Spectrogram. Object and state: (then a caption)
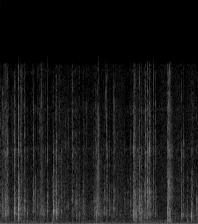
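Plastic keyboard keys clacking. A hollow plastic gaming keyboard is held up in front of the body while fingertips press a soft cleaning gel into the keys. The keys give off a quick, irregular run of sharp, bright clacks with faint sticky crinkling between them. A steady low hum sits underneath.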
